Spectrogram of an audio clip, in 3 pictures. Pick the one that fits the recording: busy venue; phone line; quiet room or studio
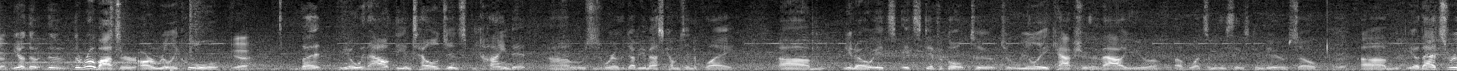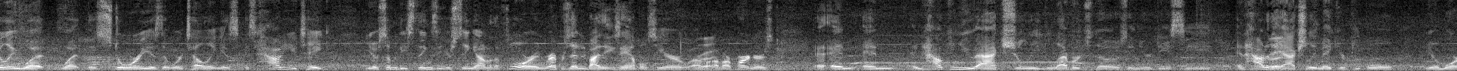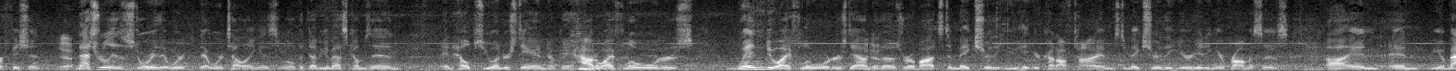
busy venue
